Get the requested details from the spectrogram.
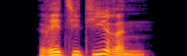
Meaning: to recite
- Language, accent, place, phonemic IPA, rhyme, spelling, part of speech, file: German, Germany, Berlin, /ʁet͡siˈtiːʁən/, -iːʁən, rezitieren, verb, De-rezitieren.ogg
